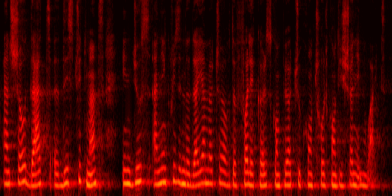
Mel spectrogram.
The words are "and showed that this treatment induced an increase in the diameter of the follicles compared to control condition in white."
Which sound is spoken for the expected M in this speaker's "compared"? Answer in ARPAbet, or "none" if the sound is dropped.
M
